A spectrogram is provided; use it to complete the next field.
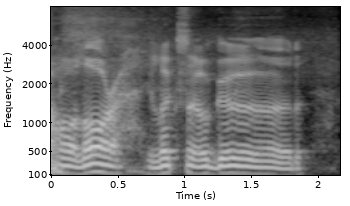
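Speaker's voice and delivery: lusty, sweet-talking, lustful tone. Retelling how a character reacts to a visitor: imitating a horny guy. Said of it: "horny as fuck".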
